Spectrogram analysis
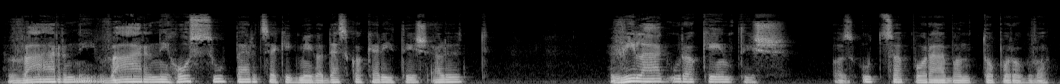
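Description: A man reading a literary story aloud in a measured, solemn way. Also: on the low side. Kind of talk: literary narration.

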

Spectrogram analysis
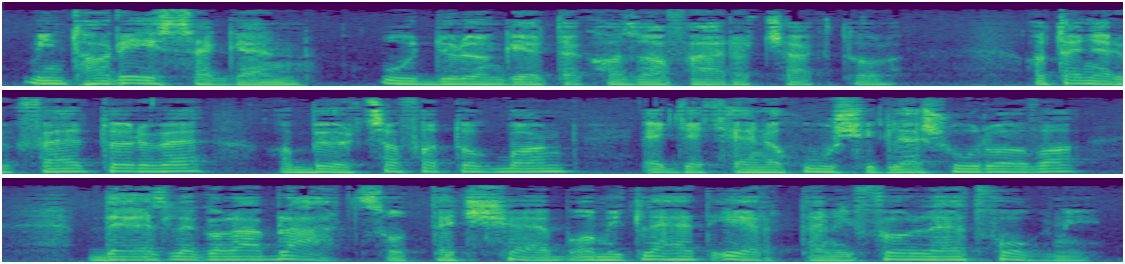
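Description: A man reading his own novel aloud in a measured, wry narrating voice. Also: mid-range voice, husky. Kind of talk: audiobook reading.

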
